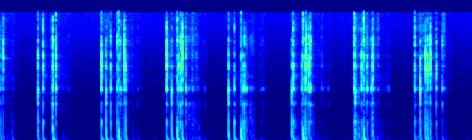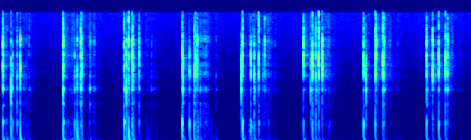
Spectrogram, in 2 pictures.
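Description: Long acrylic nails tap and scratch along the blade and handle of a solid carved wooden spatula held close to the mic. The sound comes as a steady run of short, dry bursts of clicks and scrapes, each separated by brief silence. The bursts carry a deep body with a bright, crisp edge.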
